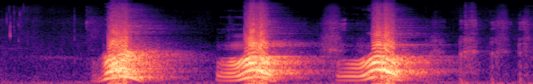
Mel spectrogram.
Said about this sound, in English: Why is that dog barking? Okay, just point it out. There's a dog barking.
